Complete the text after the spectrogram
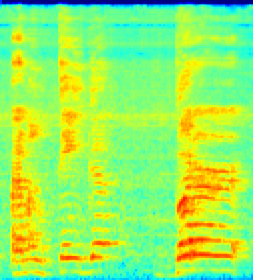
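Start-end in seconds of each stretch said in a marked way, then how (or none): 1.7-2.5 American English. Shown as a demonstration. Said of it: "inglês americano".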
